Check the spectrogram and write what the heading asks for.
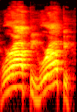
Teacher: notice how actually happy we drop the H a little bit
